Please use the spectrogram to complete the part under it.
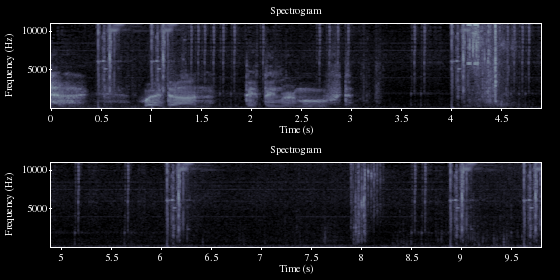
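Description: Short electronic clicks sound as items are picked up.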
